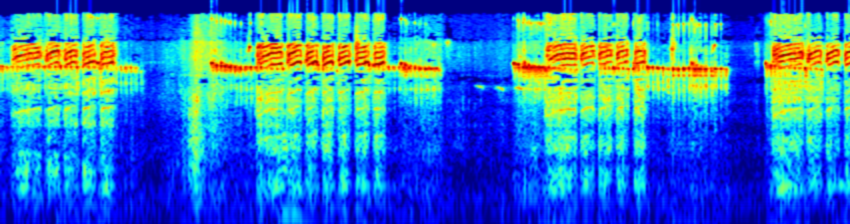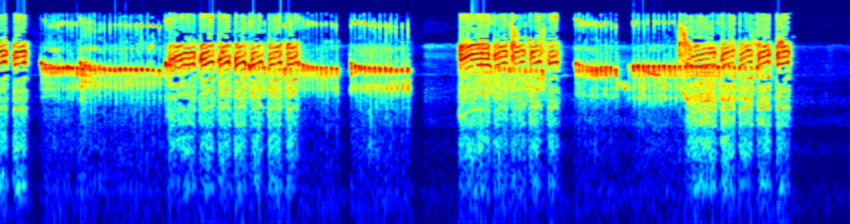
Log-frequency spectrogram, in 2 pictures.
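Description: Female perenjak lure call: rapid, high, insect-like trilling phrases of a small warbler, repeated in bursts of one to two seconds with abrupt breaks between them, played to draw males in.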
